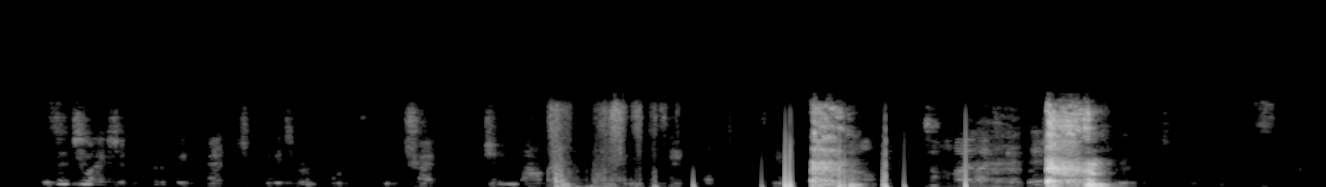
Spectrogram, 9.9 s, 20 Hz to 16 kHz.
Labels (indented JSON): {
  "expert_labels": [
    {
      "quality": "good",
      "cough_type": "dry",
      "dyspnea": false,
      "wheezing": false,
      "stridor": false,
      "choking": false,
      "congestion": false,
      "nothing": true,
      "diagnosis": "healthy cough",
      "severity": "pseudocough/healthy cough"
    }
  ],
  "age": 43,
  "gender": "male",
  "respiratory_condition": false,
  "fever_muscle_pain": false,
  "status": "symptomatic"
}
